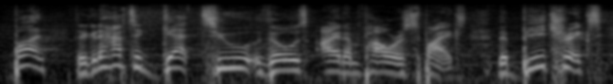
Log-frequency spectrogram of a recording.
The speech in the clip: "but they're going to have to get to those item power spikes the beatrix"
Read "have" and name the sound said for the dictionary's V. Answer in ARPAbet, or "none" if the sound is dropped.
F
